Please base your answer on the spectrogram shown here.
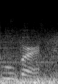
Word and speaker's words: Uber: you burn it again you do not follow American pronunciation rules here you just say uber so Lincoln uber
